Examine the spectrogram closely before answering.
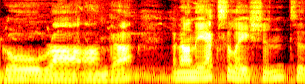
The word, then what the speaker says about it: Gauranga: And it's kind of even though it's Gauranga, it's 4 syllables, Gauranga. And we're just going to do 3 Gaurangas together.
